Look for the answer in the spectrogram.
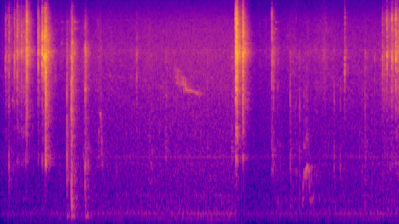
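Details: Kodak Retina IB camera after service of a locked-up mechanism: crisp, separate clicks of shutter release and film advance in a quiet room, each clean and even, a working mechanism.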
